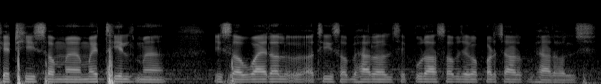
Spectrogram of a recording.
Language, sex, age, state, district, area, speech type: Maithili, male, 60+, Bihar, Purnia, urban, spontaneous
